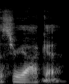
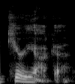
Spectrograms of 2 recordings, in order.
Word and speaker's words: Cyriaca: And someone noted that uh our pronunciation of Sriaka is probably wrong. That in uh in Byzantine times where the saint comes from, it would be Kiryaka.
